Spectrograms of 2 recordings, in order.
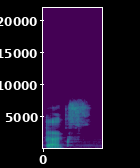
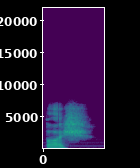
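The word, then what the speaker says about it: Bach: and I was right he was German but it wasn't pronounced bash but B Johan Sebastian B but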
